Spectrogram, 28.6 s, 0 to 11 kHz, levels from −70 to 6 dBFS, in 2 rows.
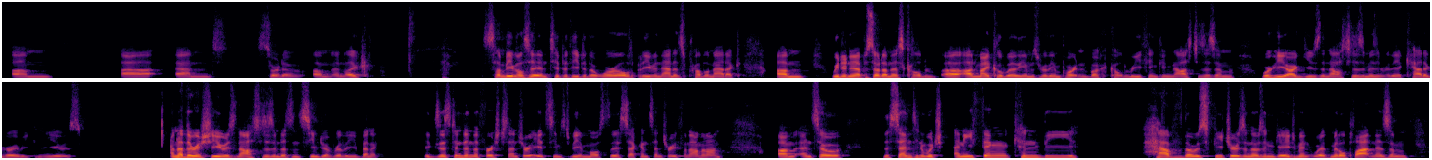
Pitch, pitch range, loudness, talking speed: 130 Hz, 115-145 Hz, -28 LUFS, 200 wpm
